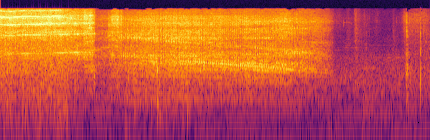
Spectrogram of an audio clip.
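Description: A circular saw spins down with a falling whine.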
